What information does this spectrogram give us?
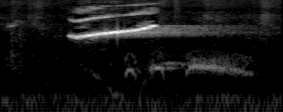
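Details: A single loud, clear upslurred whistle from an Oriental magpie-robin, known locally as kacer, sung to provoke another bird to reply, followed by a soft low trailing warble over faint hum.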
